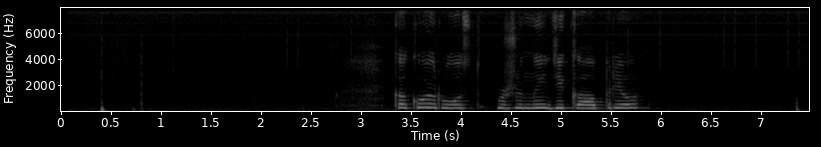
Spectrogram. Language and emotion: Russian, sad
